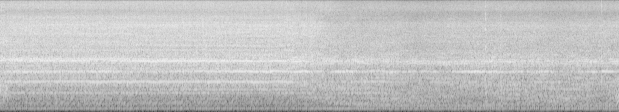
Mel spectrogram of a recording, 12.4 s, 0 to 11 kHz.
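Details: 1995 Chevy Lumina that sat about a year, after tightening the boot connections that caused hard starting: it fires up promptly and settles into a steady, even idle with no stumble or misfire.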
